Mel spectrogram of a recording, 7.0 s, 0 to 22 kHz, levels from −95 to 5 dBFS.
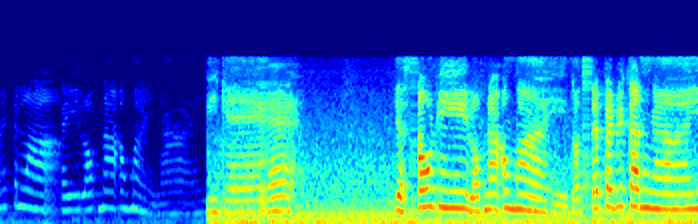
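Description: A speech recording with a grainy, breathy edge on the voice throughout, where the upper spectrum has been thinned out and partly replaced by noise, likely from Bluetooth LC3 compression at a low bitrate, around 32 kbps, with damage that is plainly audible. From the start to 2.08 s the voice drops by about 38 dB, leaving little beyond a faint residue of the difference signal. This points to one channel inverted: the reversed polarity cancels the centred voice when the two channels are summed to mono. Lost LE Audio frames cause short dropouts at 0.44 to 0.62 s (180 ms), 2.61 to 2.68 s (70 ms), 4.12 to 4.19 s (70 ms) and 5.84 to 5.93 s (90 ms). During each gap the decoder repeats the last spectrum with scrambled phase, so the voice smears into noise, and in the longest gap it fades toward silence. The gap lengths fit runs of 10 ms frames.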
